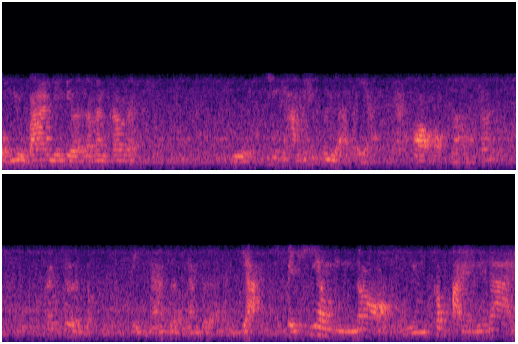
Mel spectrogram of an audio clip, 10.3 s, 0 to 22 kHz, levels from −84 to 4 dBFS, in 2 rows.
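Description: All the way through, the speech has that G.729 codec sound: rebuilt from a filter and pulses, slightly rough and synthetic, nothing above 3.8 kHz, fitting 8 kbit/s G.729A.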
